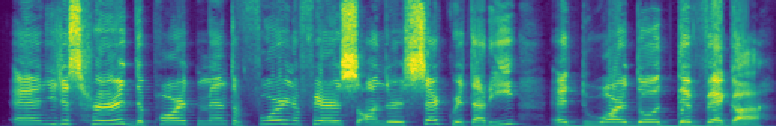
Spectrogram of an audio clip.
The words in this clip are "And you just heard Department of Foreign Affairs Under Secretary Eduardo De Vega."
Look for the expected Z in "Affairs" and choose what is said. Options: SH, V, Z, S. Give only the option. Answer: S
